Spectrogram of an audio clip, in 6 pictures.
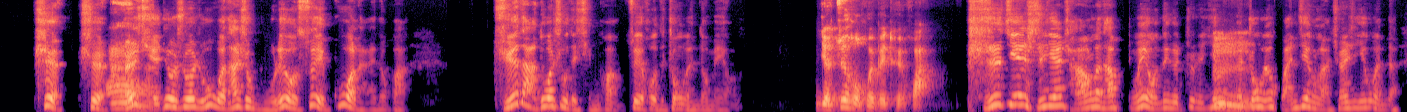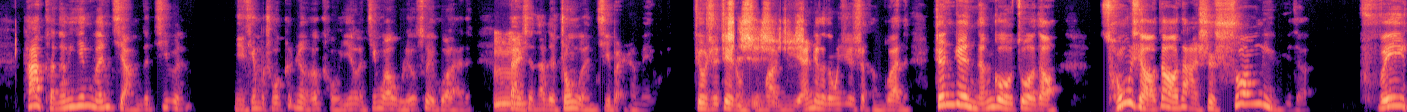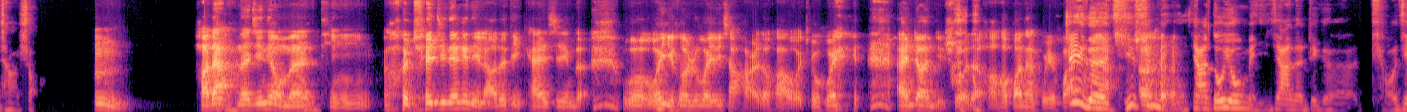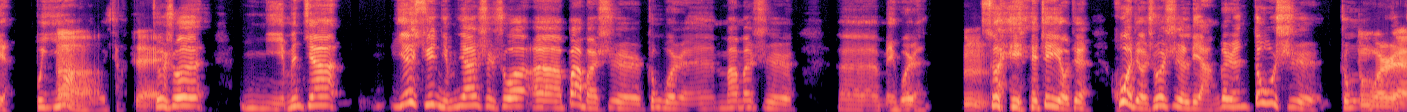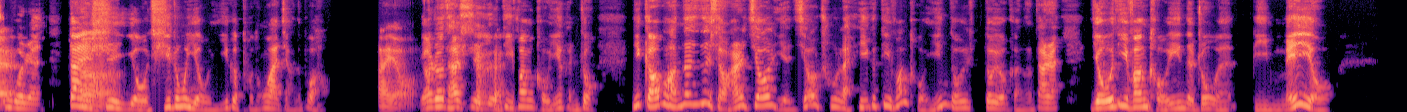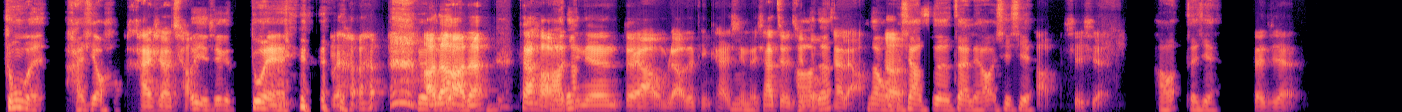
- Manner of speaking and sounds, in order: other background noise; laughing while speaking: "我觉得今天跟你聊得挺开心的"; laughing while speaking: "就会"; laugh; laughing while speaking: "嗯哼"; laughing while speaking: "所以"; chuckle; chuckle; laughing while speaking: "好的 好的"; chuckle; unintelligible speech
- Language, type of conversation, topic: Chinese, podcast, 你是怎么教孩子说家乡话或讲家族故事的？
